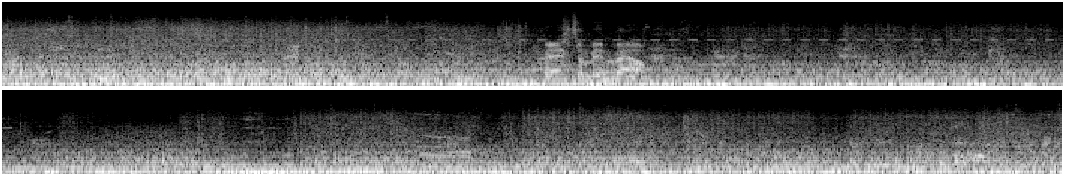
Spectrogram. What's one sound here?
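Rapid gunfire rattles in a game.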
